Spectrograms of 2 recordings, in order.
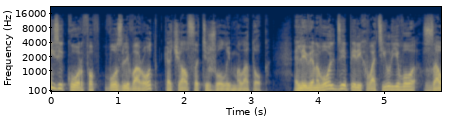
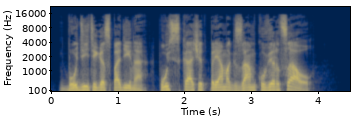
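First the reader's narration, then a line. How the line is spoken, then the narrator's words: Shout in ear. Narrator (Russian): в ухо ему крикнул Левенвольде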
